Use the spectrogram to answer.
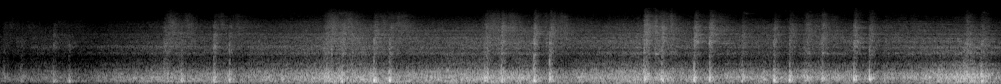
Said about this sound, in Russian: И поезд уже поехал.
